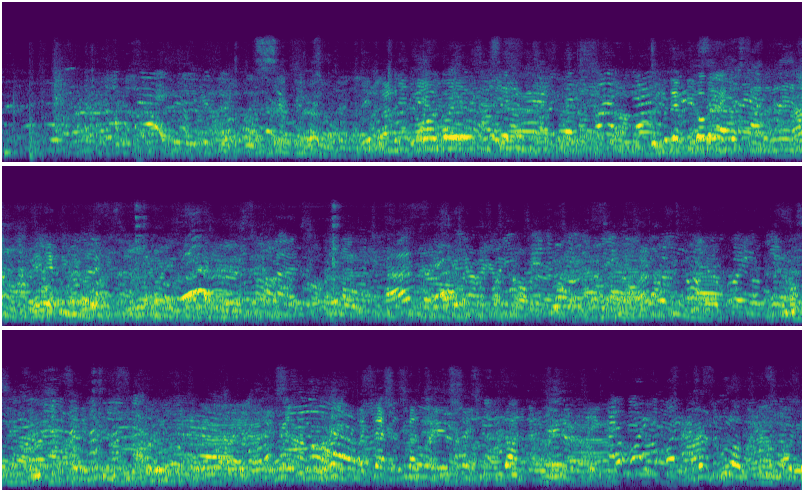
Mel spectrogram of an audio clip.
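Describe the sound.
Crowd chatter inside a tiny Irish pub in Cork: many overlapping voices talking at a steady, moderate level throughout, with no single voice standing out from the hum.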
